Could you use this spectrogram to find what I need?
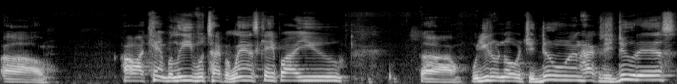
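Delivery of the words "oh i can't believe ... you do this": overwrought, hysterical, frantic outburst. Retelling how a woman reacted to her broken car window, imitating a hysterical woman. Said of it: "she comes out acting hysterical".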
